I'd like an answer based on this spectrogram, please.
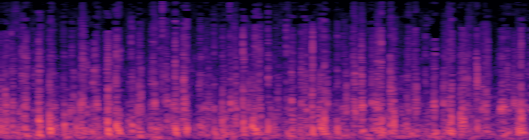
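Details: Hooves of a running horse pound in quick succession, roughly two strikes per second. Each thud is short and broad, and the footfalls come unevenly grouped.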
